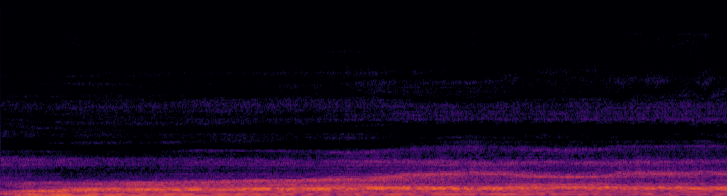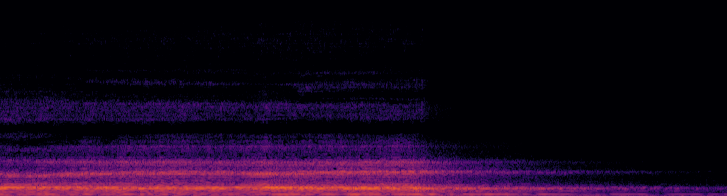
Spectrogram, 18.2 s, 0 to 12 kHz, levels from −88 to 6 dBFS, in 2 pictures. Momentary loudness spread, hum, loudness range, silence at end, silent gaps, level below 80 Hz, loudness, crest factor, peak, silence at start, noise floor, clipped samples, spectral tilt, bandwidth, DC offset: 9 LU; none; 5 LU; 0.55 s; none; -48 dBFS; -34 LUFS; 14 dB; -20 dBFS; 0 s; -60 dBFS; under 0.1%; -8.5 dB/octave; 8 kHz; under 0.1%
